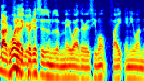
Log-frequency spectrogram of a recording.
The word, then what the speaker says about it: Mayweather: Is it Mayweather or Merryweather? – Mayweather. Big boxing fan, are you? – No, not huge, man.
